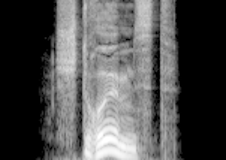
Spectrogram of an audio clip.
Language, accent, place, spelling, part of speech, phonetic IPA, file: German, Germany, Berlin, strömst, verb, [ʃtʁøːmst], De-strömst.ogg
- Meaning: second-person singular present of strömen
